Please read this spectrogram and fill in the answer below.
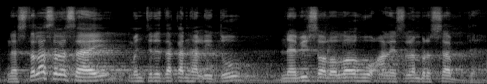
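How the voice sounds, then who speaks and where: Male preacher, fairly high voice, slow Arabic recitation, brisk explanations, echoey hall. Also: lively intonation, fairly bright tone. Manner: recites Arabic slowly, then explains it in quick asides. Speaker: Islamic preacher. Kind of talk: religious study lecture.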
